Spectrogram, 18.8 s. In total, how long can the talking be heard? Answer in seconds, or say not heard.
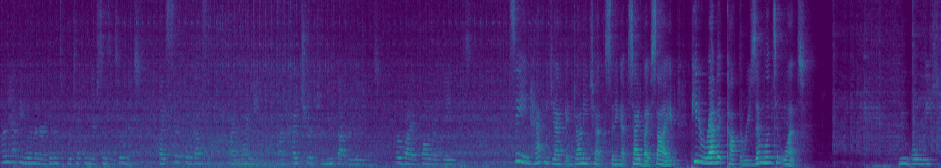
16 s.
